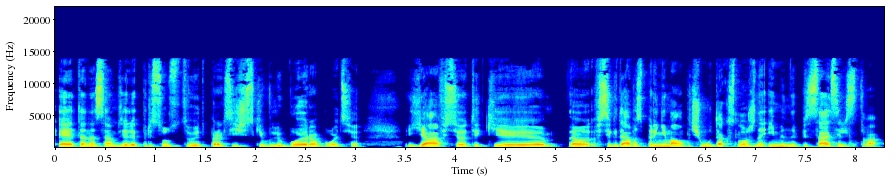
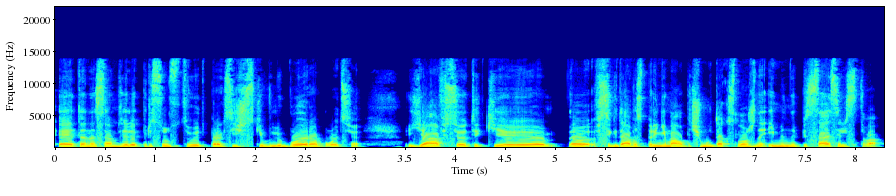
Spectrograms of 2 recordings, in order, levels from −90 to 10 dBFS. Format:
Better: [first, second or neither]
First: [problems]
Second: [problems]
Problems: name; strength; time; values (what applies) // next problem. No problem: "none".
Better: first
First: none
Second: distortion; slight; 10 dB below the speech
